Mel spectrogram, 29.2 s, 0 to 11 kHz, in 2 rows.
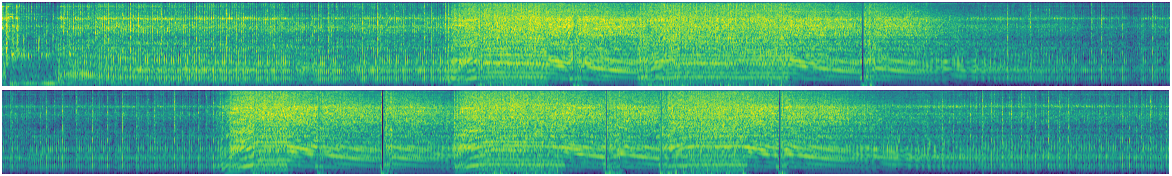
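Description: McCulloch 10-10 two-stroke chainsaw, with no bar or chain fitted, catching on a pull of the starter rope and settling to idle. It is then revved to full throttle in short bursts, twice about six seconds in and three more times about eighteen seconds in, each time winding back down to idle.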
